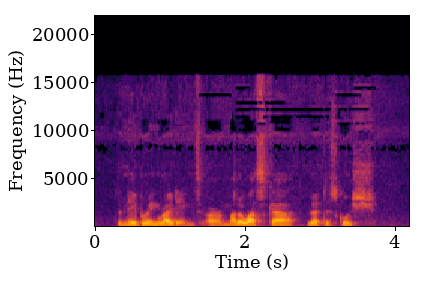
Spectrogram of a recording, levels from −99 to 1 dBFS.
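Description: No technical faults are audible.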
